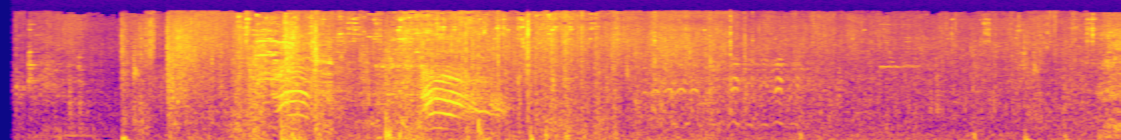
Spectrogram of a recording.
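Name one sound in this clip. Wooden wagon wheels creak and rumble over a dirt track.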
